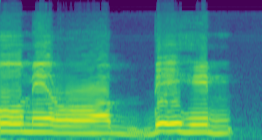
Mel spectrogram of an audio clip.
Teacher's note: من ربہم رو زبر کی وجہ سے پر پڑھا جائے گا، تنوین نون ساکن کے بعد حرف یرملون کر رہا ہے، ادغام ہوگا لیکن گنہ کے بغیر کیونکہ رو آیا ہے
